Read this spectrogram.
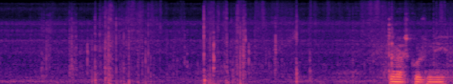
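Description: Stiff paper cards rustle and slide as they are handled.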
